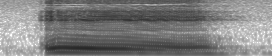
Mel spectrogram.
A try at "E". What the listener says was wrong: Lower your tongue just a bit.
